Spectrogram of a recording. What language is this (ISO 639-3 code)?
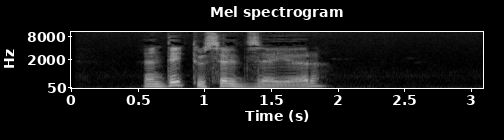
kab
